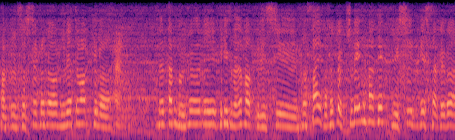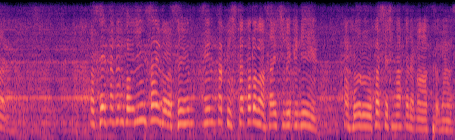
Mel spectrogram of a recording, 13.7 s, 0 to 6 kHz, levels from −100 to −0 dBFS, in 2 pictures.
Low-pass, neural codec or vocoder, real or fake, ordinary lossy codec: 5.4 kHz; codec, 24 kHz, 1 kbps, SNAC; fake; Opus, 32 kbps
